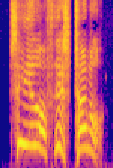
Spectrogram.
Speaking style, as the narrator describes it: Paul shouted

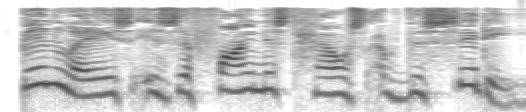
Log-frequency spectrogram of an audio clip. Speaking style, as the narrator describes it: he exclaimed

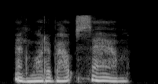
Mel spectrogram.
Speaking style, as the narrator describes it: She breathed

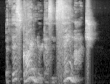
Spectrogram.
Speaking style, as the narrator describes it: Haroon whispered to If

